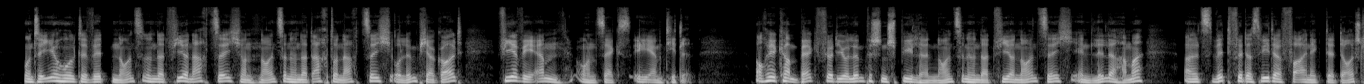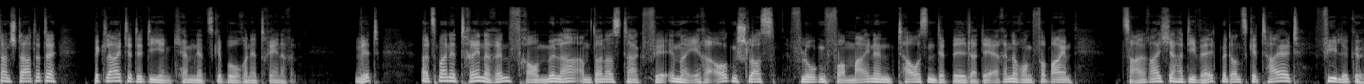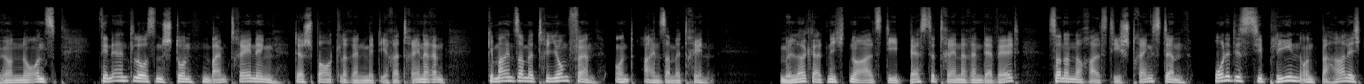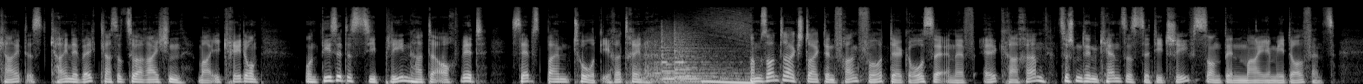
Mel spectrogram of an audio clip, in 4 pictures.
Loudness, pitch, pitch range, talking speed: -20 LUFS, 120 Hz, 105-135 Hz, 155 wpm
